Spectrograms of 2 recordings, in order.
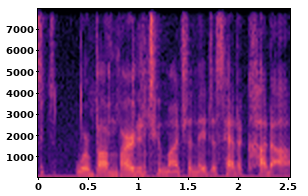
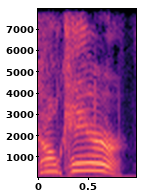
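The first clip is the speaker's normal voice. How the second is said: much higher and louder, snapping it out; retold snappy outburst; 11 semitones higher, 11 dB louder than usual. Daughter asked again about dinner, loud snapping reply. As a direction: fling it back as a loud retort. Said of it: "She just gave me attitude today".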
